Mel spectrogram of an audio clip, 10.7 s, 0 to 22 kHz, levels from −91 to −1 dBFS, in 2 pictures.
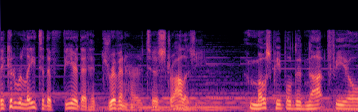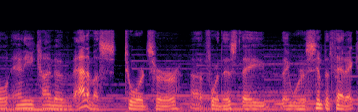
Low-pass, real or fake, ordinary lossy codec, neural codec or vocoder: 7.2 kHz; real; Opus, 64 kbps; none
